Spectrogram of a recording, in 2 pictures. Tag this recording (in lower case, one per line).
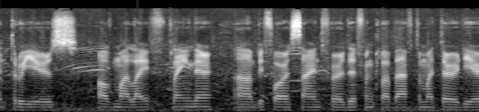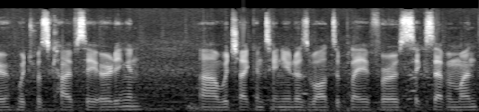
music
inside a public space
speech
